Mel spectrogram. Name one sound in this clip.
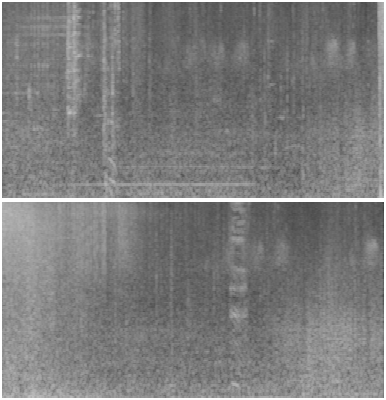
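Strong wind roars and gusts high up outdoors.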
